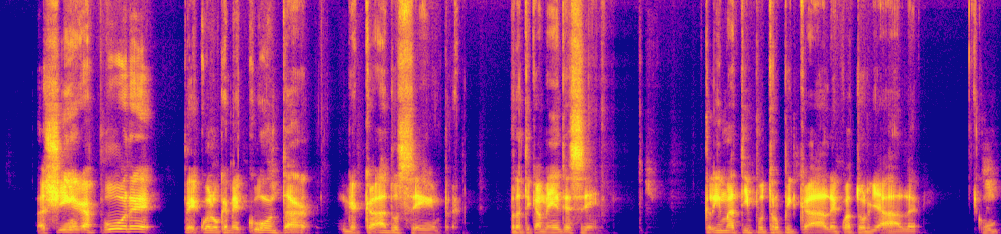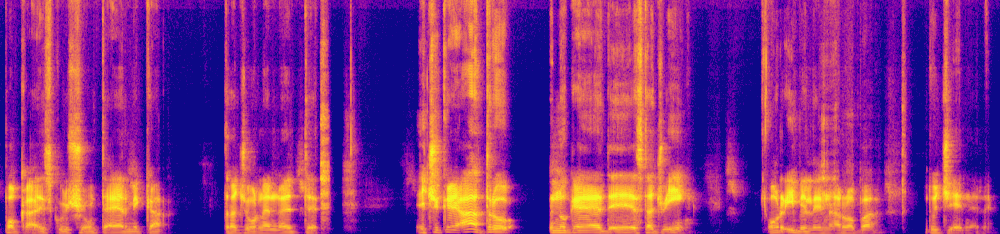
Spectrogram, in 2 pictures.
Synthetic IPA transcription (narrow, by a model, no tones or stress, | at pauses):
a̰ʃiŋɡapːuːɾe | pekwɛlːʊkemekːont̪a̰ | ɡekːaːd̪usɛmpɾe | pɾat̪ikamɛnt̪esɛ | kliːmat̪iːput̪ɾopikalekwat̪ːoɾja̰le | kumpɔːka̰iskusjo̰nt̪ɛɾmika | t̪ɾad͡ʒoɾnɛnːøt̪ːe | et͡ʃːikeat̪ɾu | nukɛd̪est̪ad͡ʒuiŋ | oribilenaɾɔːba | d̪ud͡ʒɛːneɾe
